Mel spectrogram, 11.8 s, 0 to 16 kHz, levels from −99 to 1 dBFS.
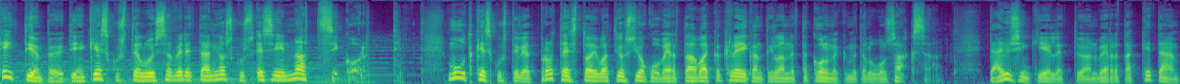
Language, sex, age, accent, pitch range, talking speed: Finnish, male, 30-49, native, 95-130 Hz, 110 wpm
